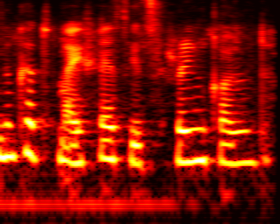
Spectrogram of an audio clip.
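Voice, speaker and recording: Slow-talking woman, playful livestream chat. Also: fairly high pitch, little pitch movement, vocal fry. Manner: playful and teasing, laughs often. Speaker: livestream host. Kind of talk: casual live chat answering comments. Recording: dull lo-fi livestream audio.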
